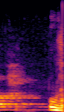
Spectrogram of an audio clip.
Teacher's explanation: वाह को बोला जाता है दंतोष्ठ। ठीक, ये दंत प्लस ओष्ठ से मिलकर बोला जाता है।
